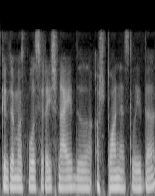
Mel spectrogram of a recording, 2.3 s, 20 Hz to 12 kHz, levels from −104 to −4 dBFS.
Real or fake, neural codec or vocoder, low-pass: fake; codec, 16 kHz, 1.1 kbps, Voila-Tokenizer; 7.2 kHz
